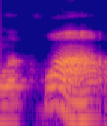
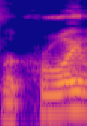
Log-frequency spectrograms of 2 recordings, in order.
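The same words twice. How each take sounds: First: The ending does not rhyme with enjoy. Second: The ending rhymes with enjoy. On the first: The speaker calls it wrong. "all those who are saying LaCroix are making a huge mistake" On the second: The speaker calls it right. "they say it's LaCroix like enjoy"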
